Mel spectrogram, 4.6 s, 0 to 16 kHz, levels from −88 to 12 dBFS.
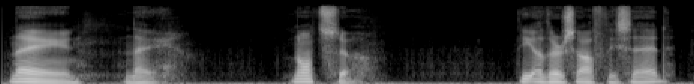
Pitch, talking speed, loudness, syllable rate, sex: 105 Hz, 105 wpm, -19 LUFS, 4.3 syllables/s, male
